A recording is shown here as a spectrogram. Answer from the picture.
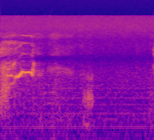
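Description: An elderly man coughs once at the start, followed by a short high, rising squeaky tone lasting about half a second.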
